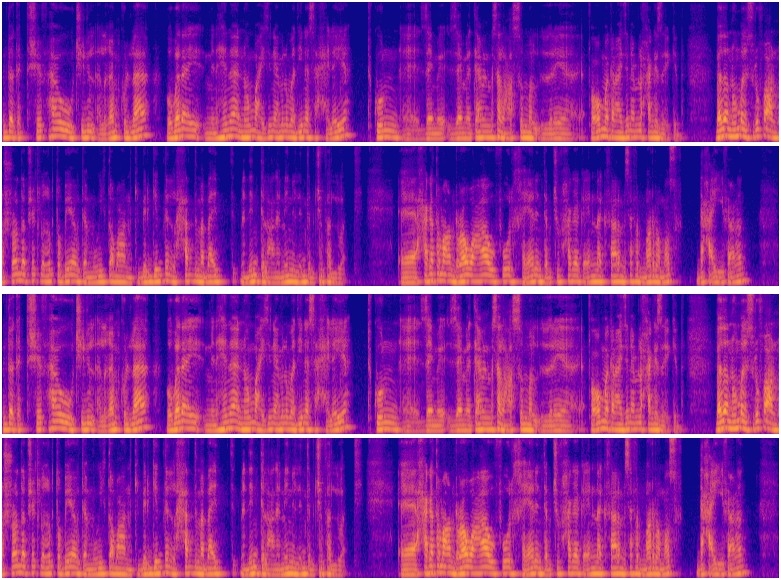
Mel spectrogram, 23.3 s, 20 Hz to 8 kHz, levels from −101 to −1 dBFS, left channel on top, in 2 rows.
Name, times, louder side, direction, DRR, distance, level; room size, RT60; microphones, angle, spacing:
voice 1, 0.0-5.3 5.6-16.8 17.2-21.8 22.1-23.1, right 1 dB, 70° right, 2.4 m, -31 dB
head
